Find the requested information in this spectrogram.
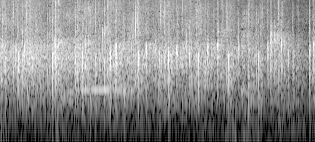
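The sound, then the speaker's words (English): An audience applauds guest Mike Pesca steadily, a dense wash of clapping hands that stays fairly loud and even for a few seconds, with no voices breaking through. “Give him a huge round of applause for coming all the way down to join us.”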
